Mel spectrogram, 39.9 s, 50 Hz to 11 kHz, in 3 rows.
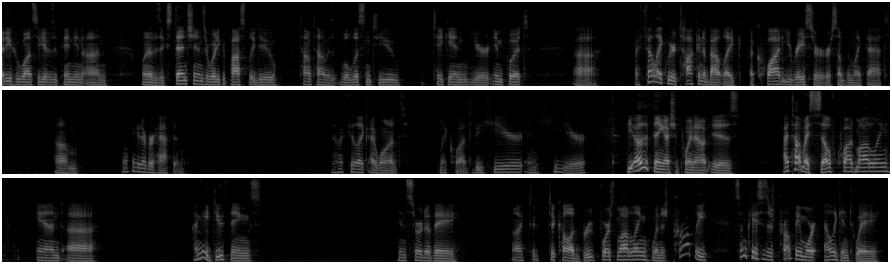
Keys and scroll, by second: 18.0 l, 26.8 space, 38.0 space.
